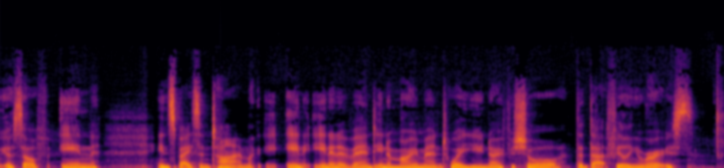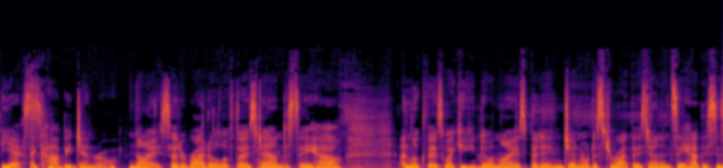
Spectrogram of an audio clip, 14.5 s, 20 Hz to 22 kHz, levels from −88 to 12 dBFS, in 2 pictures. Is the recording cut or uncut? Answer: uncut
